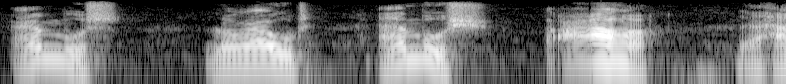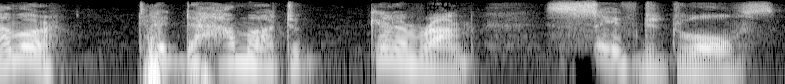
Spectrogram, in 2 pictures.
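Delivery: urgent high shouts with a loud cry; delirious shouting. A narrator's reading. Dying dwarf warning of an ambush, shouting. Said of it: "starts to shout".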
